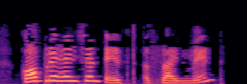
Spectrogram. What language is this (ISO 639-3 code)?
mar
